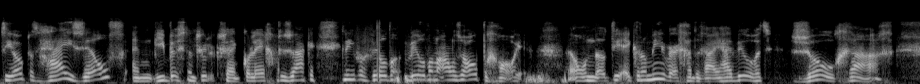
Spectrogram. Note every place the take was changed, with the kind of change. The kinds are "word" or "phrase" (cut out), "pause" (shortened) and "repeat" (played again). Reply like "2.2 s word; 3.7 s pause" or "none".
1.5 s word; 2.8 s word; 3.4 s word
